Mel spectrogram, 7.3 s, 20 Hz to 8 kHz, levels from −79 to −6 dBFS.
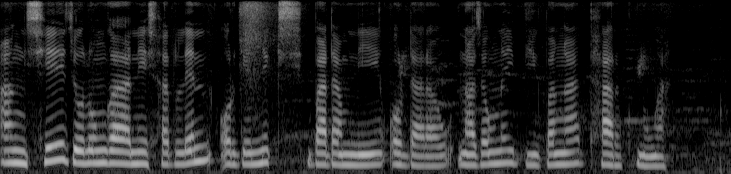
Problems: background conversations at intervals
